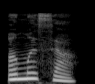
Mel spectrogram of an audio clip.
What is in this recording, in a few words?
"ಆಮಿಸ", Kannada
